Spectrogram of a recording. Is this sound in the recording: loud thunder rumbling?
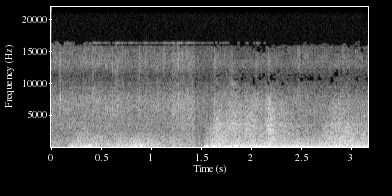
yes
